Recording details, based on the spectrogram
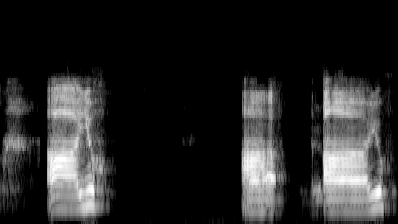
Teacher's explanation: ವಿಸರ್ಗ ಇರೋದ್ರಿಂದ ಪ್ರಶ್ವಾಸ ಬಿಡಬೇಕು ಅಂದ್ರೆ ಹು ಹು ಅಂದ್ರೆ ಗಂಟಲಿಂದ ಗಾಳಿ ಬಿಡ್ತೀವಲ್ಲ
